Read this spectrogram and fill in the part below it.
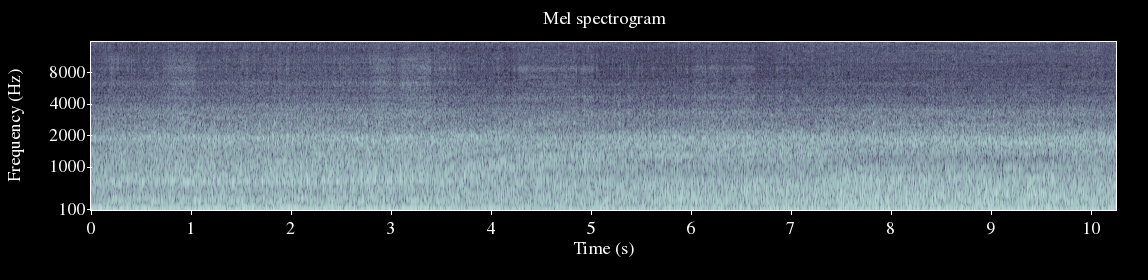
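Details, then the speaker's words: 2019 Ford F-150 two-wheel drive running on E85, engine bay at idle; steady even hum with a faint odd unidentified noise over it that fades and gets quieter; cause unknown. "Dude, what the fuck is that noise? You hear that?"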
